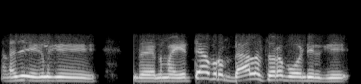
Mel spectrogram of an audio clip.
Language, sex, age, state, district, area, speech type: Tamil, male, 45-60, Tamil Nadu, Thoothukudi, rural, conversation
